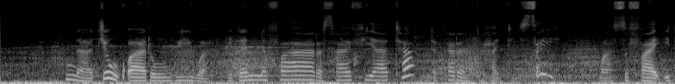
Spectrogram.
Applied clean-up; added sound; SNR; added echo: none; Fixed-wing aircraft, airplane; -3 dB; none.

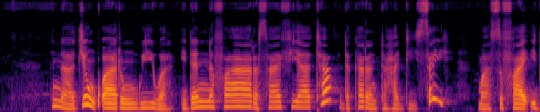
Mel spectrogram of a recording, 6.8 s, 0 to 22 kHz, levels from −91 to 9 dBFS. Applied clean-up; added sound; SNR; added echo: none; none; none; none.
